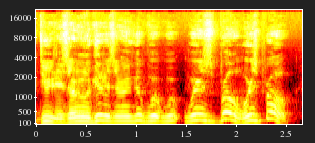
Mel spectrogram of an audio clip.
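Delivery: stammering, worried check; retold anxious questioning. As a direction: act out searching for a missing friend. Anxious head count after fight.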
